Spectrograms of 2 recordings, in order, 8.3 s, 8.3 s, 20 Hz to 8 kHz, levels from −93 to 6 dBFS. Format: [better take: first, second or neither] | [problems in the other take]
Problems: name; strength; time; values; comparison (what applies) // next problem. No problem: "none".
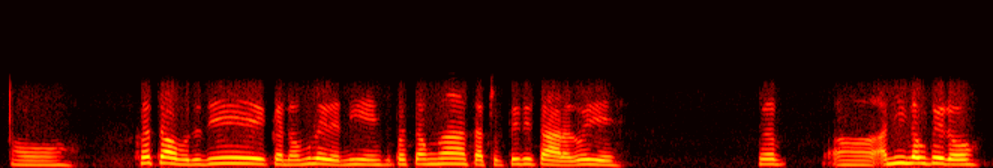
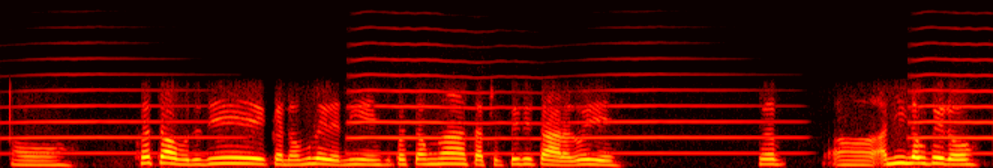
first | background sound (Trumpet); 20 dB below the speech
